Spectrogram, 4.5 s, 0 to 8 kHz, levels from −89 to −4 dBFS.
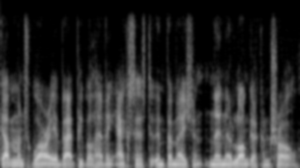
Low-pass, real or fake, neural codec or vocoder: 7.2 kHz; fake; vocoder, 44.1 kHz, 128 mel bands every 256 samples, BigVGAN v2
